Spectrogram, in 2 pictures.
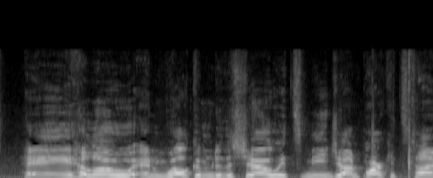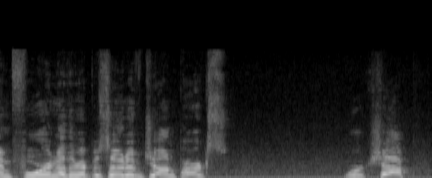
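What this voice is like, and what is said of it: Voice affected by a cold. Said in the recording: “as you can probably hear from my voice, I had a little cold”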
